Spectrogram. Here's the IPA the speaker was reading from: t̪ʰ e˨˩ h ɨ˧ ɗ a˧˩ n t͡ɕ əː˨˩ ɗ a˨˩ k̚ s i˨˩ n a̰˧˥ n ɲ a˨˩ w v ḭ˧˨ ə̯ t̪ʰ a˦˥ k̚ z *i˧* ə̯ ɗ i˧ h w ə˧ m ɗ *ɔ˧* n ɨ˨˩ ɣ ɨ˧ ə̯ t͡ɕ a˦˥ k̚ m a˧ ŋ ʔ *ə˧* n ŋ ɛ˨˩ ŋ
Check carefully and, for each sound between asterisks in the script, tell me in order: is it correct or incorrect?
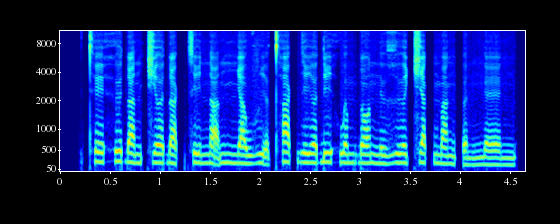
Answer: correct, incorrect, incorrect

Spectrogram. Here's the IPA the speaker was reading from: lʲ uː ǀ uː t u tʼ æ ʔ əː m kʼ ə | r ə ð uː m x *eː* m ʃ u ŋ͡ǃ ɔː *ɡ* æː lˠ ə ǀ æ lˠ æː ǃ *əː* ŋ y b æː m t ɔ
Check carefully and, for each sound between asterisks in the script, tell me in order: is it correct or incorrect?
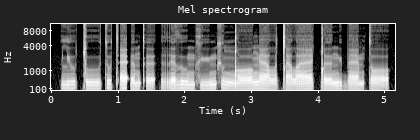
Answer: incorrect, incorrect, correct

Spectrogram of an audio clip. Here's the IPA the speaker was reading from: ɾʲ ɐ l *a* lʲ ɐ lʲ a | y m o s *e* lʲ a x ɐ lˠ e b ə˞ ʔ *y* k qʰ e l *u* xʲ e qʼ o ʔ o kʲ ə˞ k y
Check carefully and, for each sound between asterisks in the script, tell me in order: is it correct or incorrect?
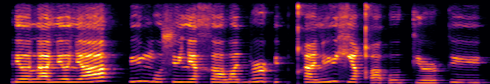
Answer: correct, incorrect, correct, incorrect

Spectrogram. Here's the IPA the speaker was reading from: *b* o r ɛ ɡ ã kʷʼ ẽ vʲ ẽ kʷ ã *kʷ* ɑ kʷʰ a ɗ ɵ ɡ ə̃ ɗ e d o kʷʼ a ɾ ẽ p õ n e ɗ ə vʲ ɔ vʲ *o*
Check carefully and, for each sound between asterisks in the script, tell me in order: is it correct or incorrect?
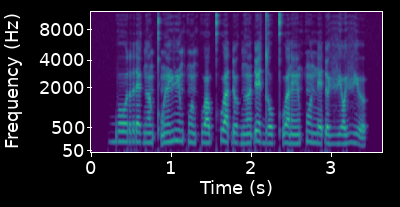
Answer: correct, correct, incorrect

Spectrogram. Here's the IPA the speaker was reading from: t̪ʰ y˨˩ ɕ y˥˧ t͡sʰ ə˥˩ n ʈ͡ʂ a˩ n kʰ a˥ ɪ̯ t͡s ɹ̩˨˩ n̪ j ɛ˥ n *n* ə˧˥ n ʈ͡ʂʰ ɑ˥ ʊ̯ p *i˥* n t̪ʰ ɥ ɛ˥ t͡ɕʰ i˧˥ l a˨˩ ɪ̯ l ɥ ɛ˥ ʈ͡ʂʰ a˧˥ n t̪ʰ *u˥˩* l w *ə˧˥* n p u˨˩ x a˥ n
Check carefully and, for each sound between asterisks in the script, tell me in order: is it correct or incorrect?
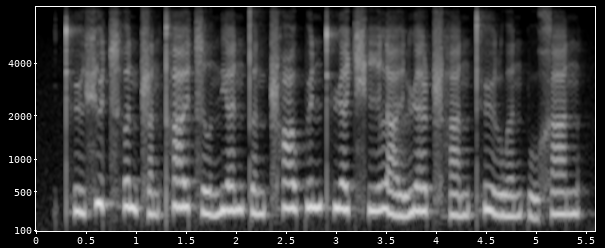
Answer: incorrect, incorrect, incorrect, correct

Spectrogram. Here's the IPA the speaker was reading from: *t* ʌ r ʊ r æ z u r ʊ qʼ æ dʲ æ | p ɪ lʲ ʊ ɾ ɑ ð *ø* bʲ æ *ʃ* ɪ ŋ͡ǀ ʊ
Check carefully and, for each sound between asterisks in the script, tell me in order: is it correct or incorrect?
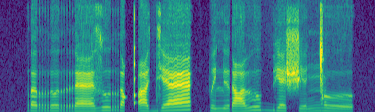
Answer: incorrect, incorrect, correct

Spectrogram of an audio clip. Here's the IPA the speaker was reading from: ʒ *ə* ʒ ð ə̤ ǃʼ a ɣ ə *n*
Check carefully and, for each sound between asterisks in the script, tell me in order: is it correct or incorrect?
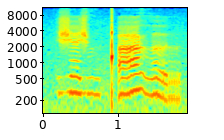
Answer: incorrect, incorrect

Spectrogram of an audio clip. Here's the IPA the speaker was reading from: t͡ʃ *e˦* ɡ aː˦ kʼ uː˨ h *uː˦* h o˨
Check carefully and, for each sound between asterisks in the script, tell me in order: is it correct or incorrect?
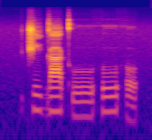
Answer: incorrect, correct

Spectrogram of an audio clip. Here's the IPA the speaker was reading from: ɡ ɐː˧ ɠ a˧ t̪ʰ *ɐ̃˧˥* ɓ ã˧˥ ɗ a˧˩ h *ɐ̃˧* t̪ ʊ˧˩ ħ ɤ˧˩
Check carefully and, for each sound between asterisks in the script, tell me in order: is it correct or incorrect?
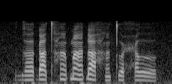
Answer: correct, correct

